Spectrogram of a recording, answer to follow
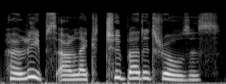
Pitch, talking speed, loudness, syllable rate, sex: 250 Hz, 185 wpm, -15 LUFS, 5.1 syllables/s, female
